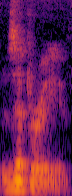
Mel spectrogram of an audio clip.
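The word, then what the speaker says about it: Zippori: where jesus grew up sephiroth's zippery how they pronounced it over there and probably that's where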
